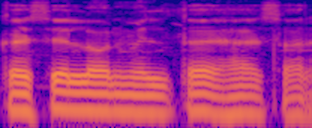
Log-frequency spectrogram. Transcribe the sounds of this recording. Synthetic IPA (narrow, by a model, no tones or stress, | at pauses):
kɛːselɔːnmɪlt̪eɦɛsəɾ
